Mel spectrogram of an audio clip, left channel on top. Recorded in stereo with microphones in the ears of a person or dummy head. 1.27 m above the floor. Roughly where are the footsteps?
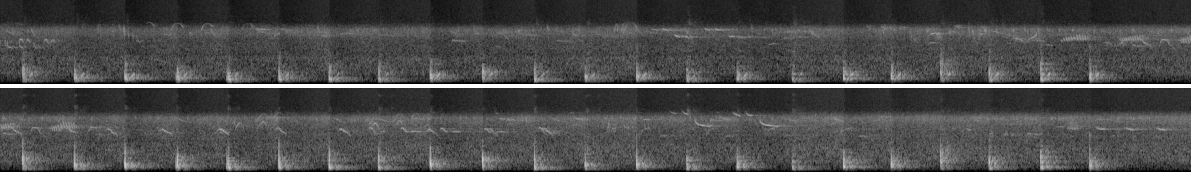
Right.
